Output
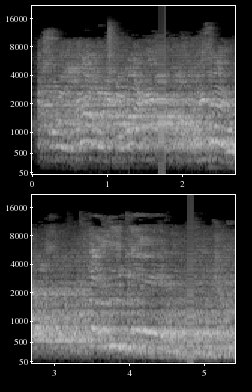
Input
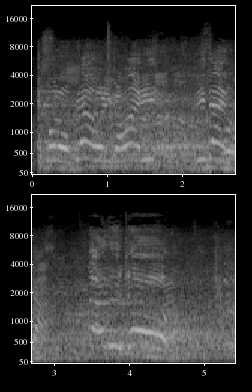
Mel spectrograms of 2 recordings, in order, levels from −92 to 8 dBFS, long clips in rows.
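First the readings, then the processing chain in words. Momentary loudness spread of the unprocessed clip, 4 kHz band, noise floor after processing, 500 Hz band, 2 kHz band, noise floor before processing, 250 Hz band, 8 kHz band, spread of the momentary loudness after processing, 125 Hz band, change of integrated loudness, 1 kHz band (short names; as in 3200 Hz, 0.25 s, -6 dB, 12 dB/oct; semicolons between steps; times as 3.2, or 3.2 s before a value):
11 LU, +10.5 dB, -24 dBFS, +7.0 dB, +13.5 dB, -40 dBFS, +7.0 dB, +13.5 dB, 4 LU, n/a, +10.0 dB, +10.5 dB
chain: AGC gain up to 6 dB; dynamic EQ 2800 Hz, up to -6 dB, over -46 dBFS, Q 5.6; analogue delay 0.131 s, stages 2048, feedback 80%, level -8.5 dB; high-pass sweep 1200 Hz -> 220 Hz, 1.86–4.72; HPF 110 Hz; tilt +2.5 dB/oct; notch comb 460 Hz; shoebox room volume 480 m³, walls furnished, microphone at 4.2 m; compressor 5:1, threshold -19 dBFS, peak gain reduction 11.5 dB; stuck buffer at 1.67/4.75, samples 512, times 8; gain +2.5 dB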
